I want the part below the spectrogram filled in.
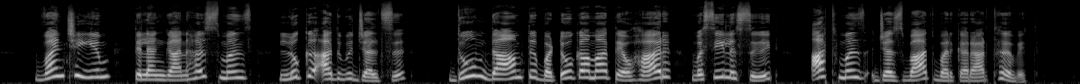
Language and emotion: Kashmiri, neutral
